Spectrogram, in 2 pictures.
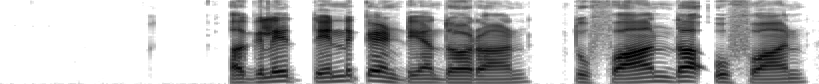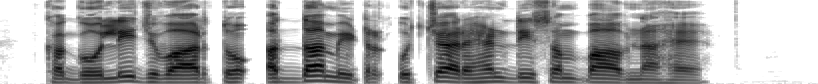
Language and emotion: Punjabi, neutral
